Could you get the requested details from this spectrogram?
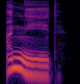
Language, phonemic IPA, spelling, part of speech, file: Navajo, /ʔɑ́nìːt/, ániid, adjective, Nv-ániid.ogg
- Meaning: it is new, recent, young, fresh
